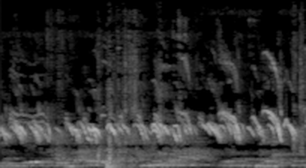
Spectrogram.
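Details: Chicks peep continuously in shrill, short, slightly downslurred notes that run one after another, with faint human voices and a brief thud partway through.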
